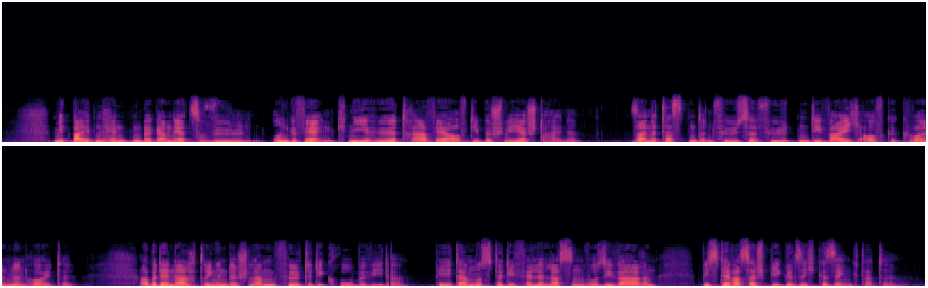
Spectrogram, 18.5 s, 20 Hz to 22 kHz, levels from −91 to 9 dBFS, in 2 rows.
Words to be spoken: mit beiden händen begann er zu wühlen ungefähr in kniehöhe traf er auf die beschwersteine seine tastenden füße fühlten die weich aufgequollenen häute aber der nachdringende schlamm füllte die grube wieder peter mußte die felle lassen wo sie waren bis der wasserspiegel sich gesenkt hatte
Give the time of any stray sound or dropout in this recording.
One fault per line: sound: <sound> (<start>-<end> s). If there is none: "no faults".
sound: dropout (13.1-13.1 s)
